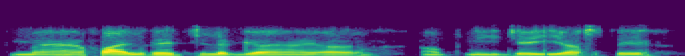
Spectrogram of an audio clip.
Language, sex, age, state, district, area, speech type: Punjabi, male, 18-30, Punjab, Fazilka, rural, conversation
